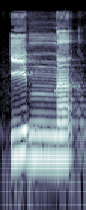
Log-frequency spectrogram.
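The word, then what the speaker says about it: إنّ: Inna tapi tahan dulu. Inna tahan dua ketukan atau dua harakat.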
